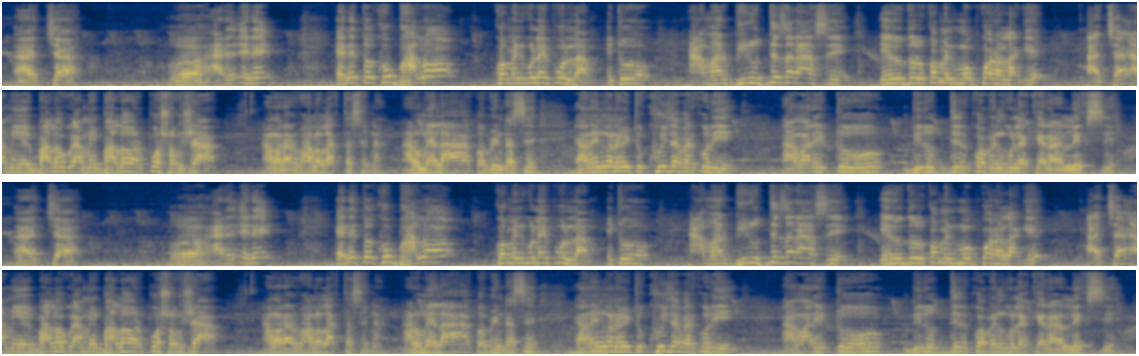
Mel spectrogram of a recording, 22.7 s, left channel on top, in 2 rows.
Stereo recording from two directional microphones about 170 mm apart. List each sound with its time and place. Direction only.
0.1 s a man's voice: 15° left (ahead or behind)
1.7 s a man's voice: 15° left (ahead or behind)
